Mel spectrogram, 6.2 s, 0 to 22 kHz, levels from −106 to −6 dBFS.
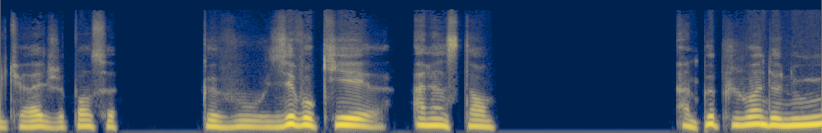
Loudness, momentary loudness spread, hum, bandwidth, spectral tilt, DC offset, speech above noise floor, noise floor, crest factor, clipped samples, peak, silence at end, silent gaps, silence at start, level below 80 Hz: -22 LUFS; 13 LU; none; 12 kHz; -8 dB/octave; under 0.1%; over 70 dB; under -90 dBFS; 18 dB; under 0.1%; -4 dBFS; 0 s; none; 0 s; -66 dBFS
